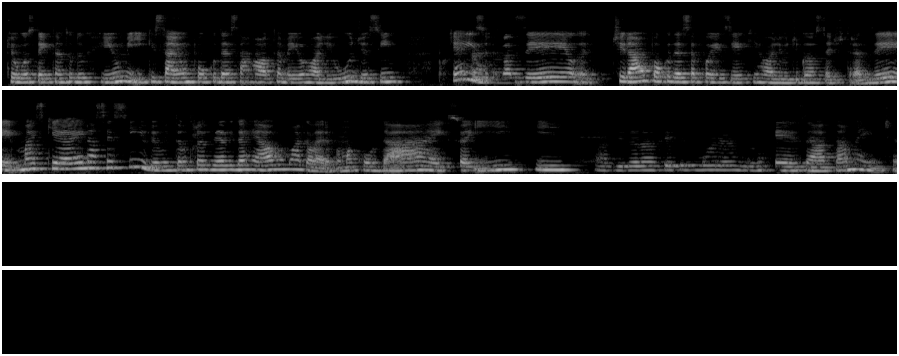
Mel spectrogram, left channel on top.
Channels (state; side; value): silent; right; digital silence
